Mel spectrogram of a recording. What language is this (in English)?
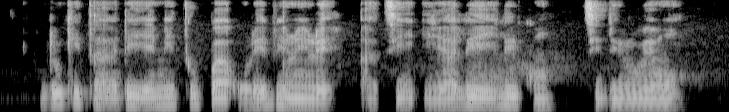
Yoruba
